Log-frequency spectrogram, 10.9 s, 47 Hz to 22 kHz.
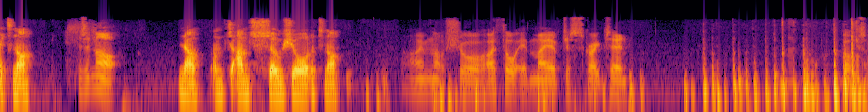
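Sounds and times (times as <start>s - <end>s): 
speech: 0.0s - 1.5s, 2.2s - 4.4s, 5.2s - 8.1s
rapid typing on a computer keyboard: 7.5s - 10.8s.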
